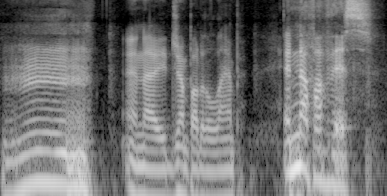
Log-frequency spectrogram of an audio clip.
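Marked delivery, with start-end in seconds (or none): 2.8-3.7 shout. Acted. Kobold shouting.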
